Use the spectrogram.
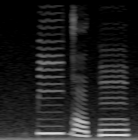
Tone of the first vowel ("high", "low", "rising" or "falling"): high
